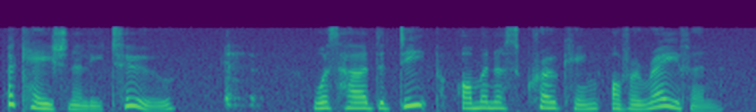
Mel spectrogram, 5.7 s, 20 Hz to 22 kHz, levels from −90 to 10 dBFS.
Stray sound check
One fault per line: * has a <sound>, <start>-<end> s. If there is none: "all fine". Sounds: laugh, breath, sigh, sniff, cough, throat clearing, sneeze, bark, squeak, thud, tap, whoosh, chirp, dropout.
* has a cough, 1.6-2.0 s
